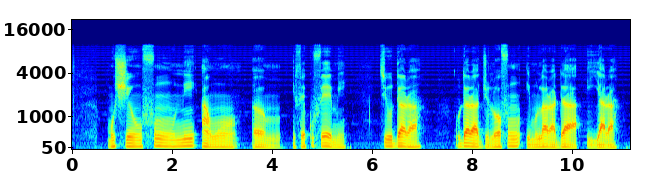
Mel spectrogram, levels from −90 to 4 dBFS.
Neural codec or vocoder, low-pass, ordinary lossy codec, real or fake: none; 9.9 kHz; none; real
